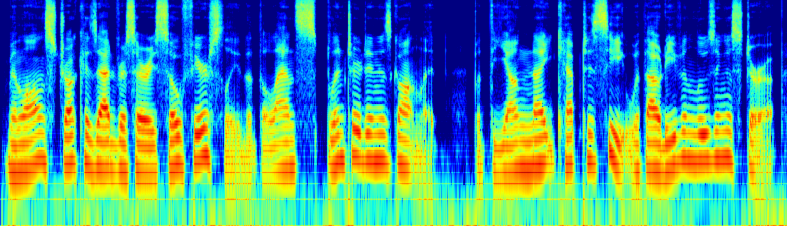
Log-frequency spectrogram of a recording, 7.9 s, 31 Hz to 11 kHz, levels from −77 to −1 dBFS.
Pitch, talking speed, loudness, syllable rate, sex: 150 Hz, 190 wpm, -18 LUFS, 5.3 syllables/s, male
